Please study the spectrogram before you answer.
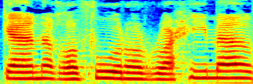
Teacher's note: غَيْن is heavy, رَا is heavy in both cases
